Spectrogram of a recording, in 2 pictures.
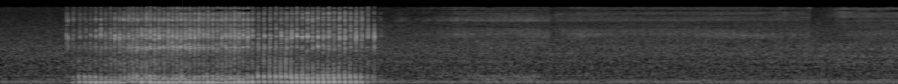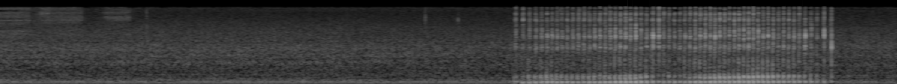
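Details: Hurley, a sleeping English Mastiff, snores heavily: two long, deep, rasping snores of about two seconds each, roughly seven seconds apart, with quiet breathing in between.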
